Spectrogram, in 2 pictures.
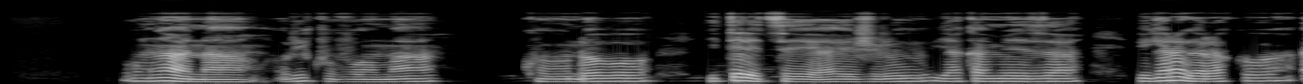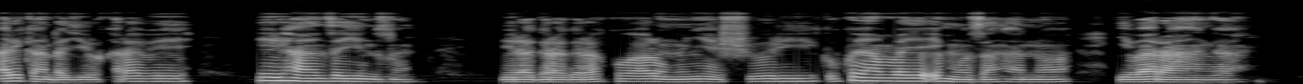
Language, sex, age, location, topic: Kinyarwanda, male, 25-35, Huye, health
